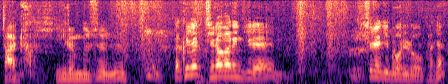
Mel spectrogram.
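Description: A middle-aged man playing a boastful, grumbling father in a radio drama, quick to shout. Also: fairly high pitch, sing-song, slight background noise. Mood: joking. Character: blustering, idle middle-aged dad.

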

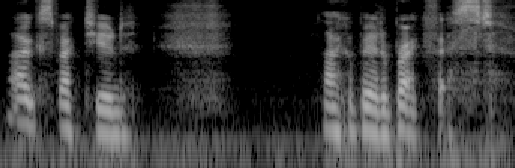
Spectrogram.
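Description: An audiobook narrator voicing an elderly Irish manservant with a gravelly voice and polite, old-fashioned speech. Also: medium pitch, a little slow, fairly bright tone, no room sound. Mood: courteous. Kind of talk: audiobook character voice.

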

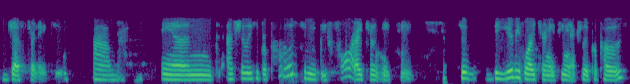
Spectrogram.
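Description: Heard over a tinny, dry line, a woman in her 30s with a lowish voice is a guest in an interview. She rambles as she tells stories, laughing often and frequently correcting herself with plenty of ums.

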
